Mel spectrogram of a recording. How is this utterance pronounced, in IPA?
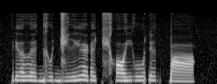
ɾʲə˦ðɪ˧ɡʲu˦˨ d͡ʑi˨˦jɪ˧ɽɪ˨ t͡ɕʰɔ˧ ju˧ɗɪ˧ k͡pɑ˨

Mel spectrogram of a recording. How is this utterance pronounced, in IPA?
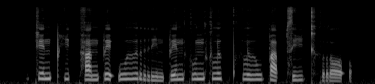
ke˥˩npʰi˦˥t̚ha˦˥npe˥˩ʔ wɯː˥˩ ri˨˩npe˥˩nku˥˩n klɯ˥˩k̚pʰlɯː˦˥wpa˨˩p̚siː˧ kʰrɔ˨˩ʔ

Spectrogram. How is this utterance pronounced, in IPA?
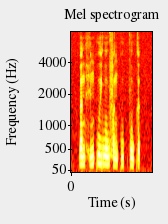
ɐ˨nhɪ˨˥ŋ kʷɐ˧jwo˨˧wfɐ˨˩ŋ kuː˨˥k̚fo˨wkɐ˨k̚

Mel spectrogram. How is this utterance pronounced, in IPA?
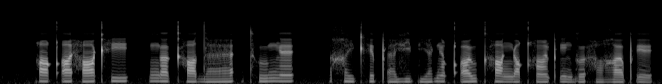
qæqʼɛhɑkʰi | ŋʌkʰɑ dæ̤ | tʰuŋɛ̃ | χi̤kʰɪ pʼæ̤vʲɛpʲæ̤ɡɛ̃ qʼukʰɑ ŋə˞qʰɛ̃pʼĩ ɡʊhɑ̤ ʁʌpʼɪ

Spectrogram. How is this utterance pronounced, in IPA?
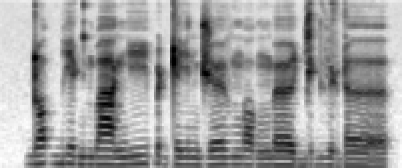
ɖɔɡ͡biːɖ mbaːŋiːɓəɖ ʈiːnd͡ʒøːvŋɔː ŋ͡mœː ɟiɖvʲɔɖ ɽəː

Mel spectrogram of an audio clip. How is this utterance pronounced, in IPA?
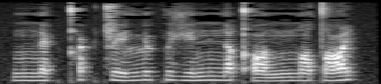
nːæk qʰɘkʈ͡ʂe lːøkəʒe nːeqʼɒ nːetˤi

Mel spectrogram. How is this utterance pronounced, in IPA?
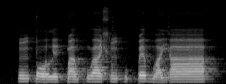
ũ˧k͡pɔ˨le˨ k͡pa˧kʷaː˦ ʃũ˧k͡pu˧k͡pɛ˦ba˨ jaː˦

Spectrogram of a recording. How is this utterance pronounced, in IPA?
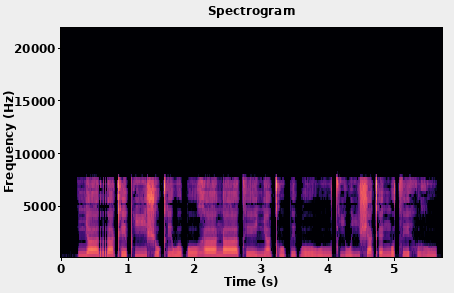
ɲaː˨ ra˨kʼe˦pʰiː˦ ʃo˦kʼɪ˦ wʊ˦˨poː˨ ɣaː˨ŋaː˨ tʰeː˨ɲã˨kʼu˦ pɪ˨ɓoː˨ wuː˨tʰi˨ wiː˨ʃa˦kʼɛ˦ ŋo˦t͡se˨˦ hʊ˨ɣu˦

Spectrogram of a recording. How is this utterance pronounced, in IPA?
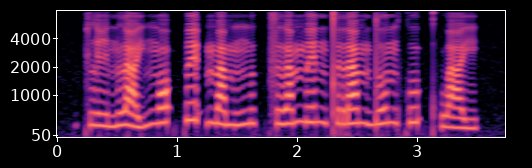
kli˩˦n la˩˦jŋɔ˦˥ʔpe˥˩ʔma˧m ŋɯ˦˥k̚sɯ˦˥a̯ me˥˩ntra˥˩mdo˥˩n ku˥˩ʔkʰwa˧j

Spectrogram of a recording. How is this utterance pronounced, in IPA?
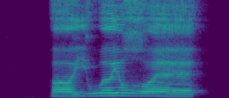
ʌj wəjʁʷɛ

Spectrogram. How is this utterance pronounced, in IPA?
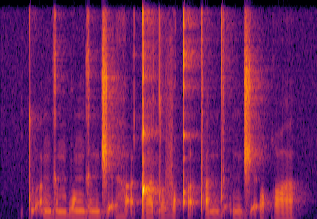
tʷa̰ŋɡɛmbɒ ŋɡɛnd͡ʒɛ̰ ɦa̰ǃa dɒvɒqʼḭtʼa ndɛ̰ nd͡ʒɛ̰wqʷa

